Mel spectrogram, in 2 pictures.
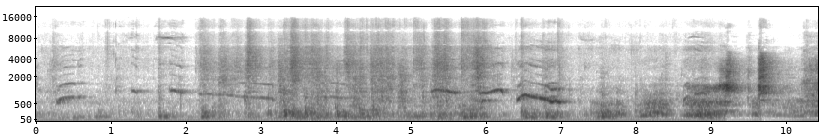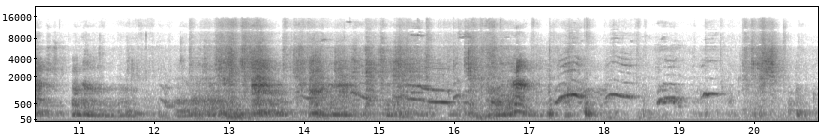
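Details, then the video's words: Eleven Vizsla puppies at play in the small hours, 3 am, in a kennel: frequent whiny yelps and squeaky whimpers, occasional short barks, amid constant scuffling and bumping. "11 vizsla puppies play non-stop"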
